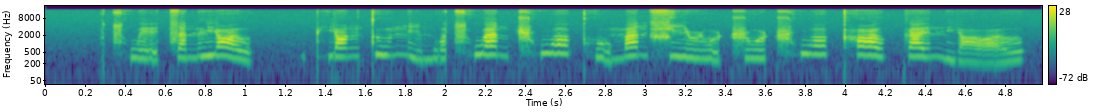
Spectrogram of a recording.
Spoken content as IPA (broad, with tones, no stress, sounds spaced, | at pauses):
t͡sʰ w ḛ˨˩ ɪ̯ t͡s a˧˥ n l j ɑ˥˩ ʊ̯ | pʰ j ɑ˧˥ ŋ t̪ u˧˥ n̪ ḭ˨˩ m w ɔ˦ t͡sʰ w a˥˩ n ʈ͡ʂʰ w ɔ˥ kʰ ṵ˨˩ m a˥˧ n ɕ i˥˩ ɻ ṵ˨˩ ʈ͡ʂ u˧˥ ʈ͡ʂʰ w ɔ˥ kʰ ɑ˥˩ ʊ̯ k a˥ ɪ̯ n̪ j ɑ̰˨˩˦ ʊ̯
